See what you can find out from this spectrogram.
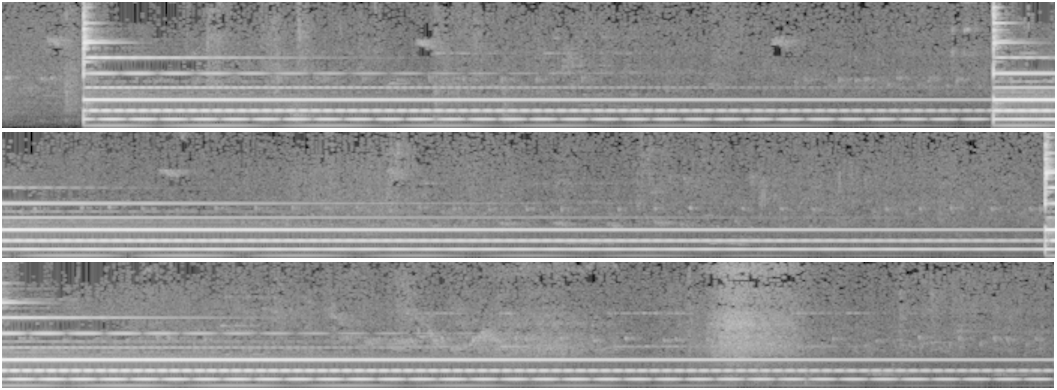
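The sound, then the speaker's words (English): A bell is struck three times at long intervals. Each stroke rings with a clear, bright tone over a pulsing low hum and decays slowly until the next strike. “let's start by listening to the sound of the bell.”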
